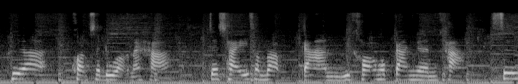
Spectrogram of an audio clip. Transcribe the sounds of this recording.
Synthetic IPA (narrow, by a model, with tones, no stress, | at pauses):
pʰɯ˥˩ɐ | kʰwaː˧msa˧du˨˩ək̚na˦˥kʰa˦˥ | t͡ɕa˨˩t͡ɕʰa˦˥jsa˩˦mɾa˨˩p̚kaː˧nwi˦˥kʰɔ˦˥ŋo˦˥p̚kaː˧nŋɤ˧nkʰa˥˩ | sɯ˥˩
